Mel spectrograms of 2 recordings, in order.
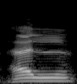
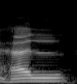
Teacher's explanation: huruf lam punya sifat tawassud, alirkan sedikit saja bunyinya hal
